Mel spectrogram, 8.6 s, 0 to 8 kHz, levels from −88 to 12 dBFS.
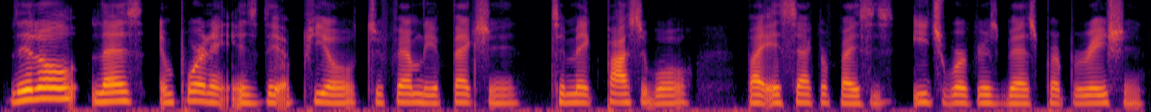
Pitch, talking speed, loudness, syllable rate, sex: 180 Hz, 130 wpm, -20 LUFS, 4.8 syllables/s, female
